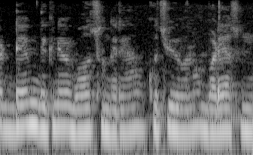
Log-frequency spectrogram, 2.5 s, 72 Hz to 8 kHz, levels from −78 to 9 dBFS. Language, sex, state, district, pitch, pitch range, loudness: Hindi, male, Odisha, Malkangiri, 155 Hz, 150-160 Hz, -15 LUFS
